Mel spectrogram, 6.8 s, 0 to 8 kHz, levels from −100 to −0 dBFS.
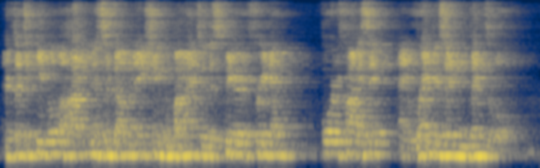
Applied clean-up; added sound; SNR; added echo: none; none; none; reverberation time 0.6 s.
